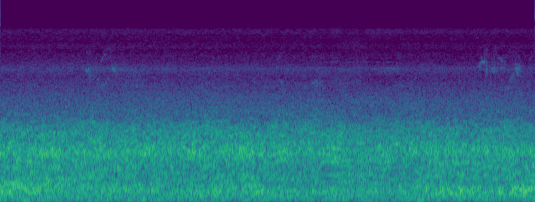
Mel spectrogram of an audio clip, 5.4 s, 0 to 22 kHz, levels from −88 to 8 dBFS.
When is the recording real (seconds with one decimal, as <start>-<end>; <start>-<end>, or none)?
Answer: 0.0-3.2; 4.0-5.4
